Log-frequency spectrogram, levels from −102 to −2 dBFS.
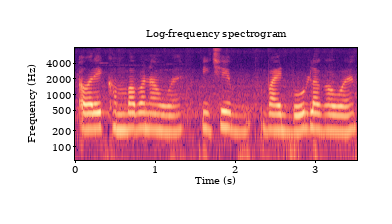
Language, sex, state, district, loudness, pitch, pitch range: Hindi, female, Bihar, West Champaran, -16 LUFS, 215 Hz, 205-225 Hz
